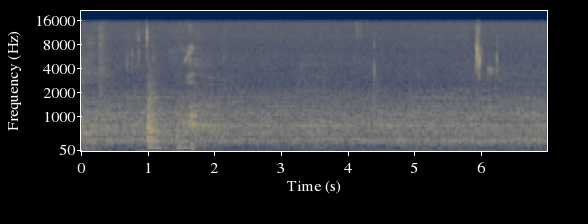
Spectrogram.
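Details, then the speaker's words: Livoltek GF1-5K48S1 5 kW 48V off-grid inverter at about 2.2 kW lamp load: steady even airy fan whoosh, no rattle or pitch wobble, a couple of faint clicks; fan measured 78 dB, average 69, max 85; normal. "Coba kita cek berapa noise-nya. Oke, ini noise fan-nya di angka 78 ya. Ya, rata-rata di 69 dB, maksimum di 85."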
